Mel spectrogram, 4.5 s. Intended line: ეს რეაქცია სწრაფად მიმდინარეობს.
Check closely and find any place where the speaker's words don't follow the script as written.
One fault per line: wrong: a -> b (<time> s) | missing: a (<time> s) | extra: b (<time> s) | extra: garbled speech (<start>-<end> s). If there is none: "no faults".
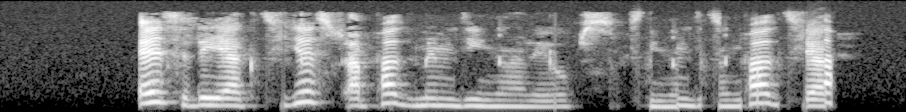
extra: garbled speech (3.1-4.2 s)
